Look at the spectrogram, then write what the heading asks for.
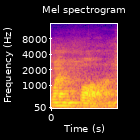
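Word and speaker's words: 文化: So if we go to China, the term that they chose, and it's the same characters, wen hua, so if you do Chinese, you've got two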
